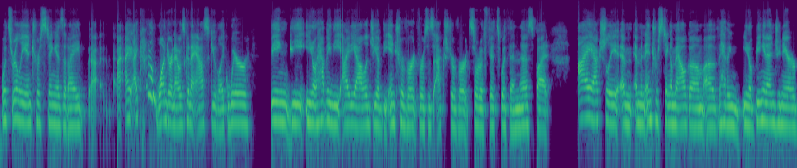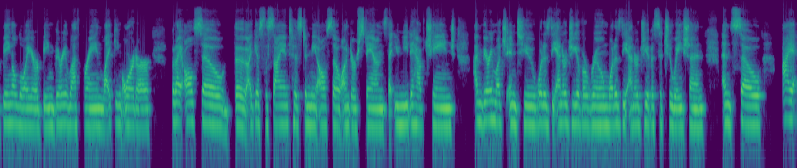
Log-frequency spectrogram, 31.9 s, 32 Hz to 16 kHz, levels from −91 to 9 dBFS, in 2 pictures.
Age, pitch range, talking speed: 30-49, 150-165 Hz, 190 wpm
